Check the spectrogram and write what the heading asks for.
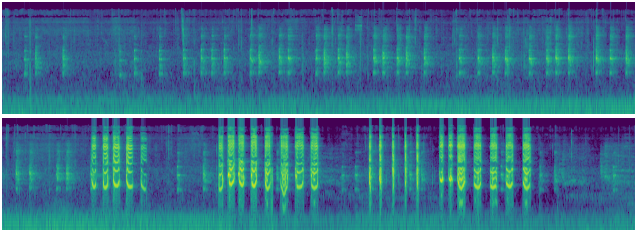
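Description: Wild turkeys calling: a faint run of short repeated notes, then, about fourteen seconds in, four loud, close runs of rapid calls, several notes a second.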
